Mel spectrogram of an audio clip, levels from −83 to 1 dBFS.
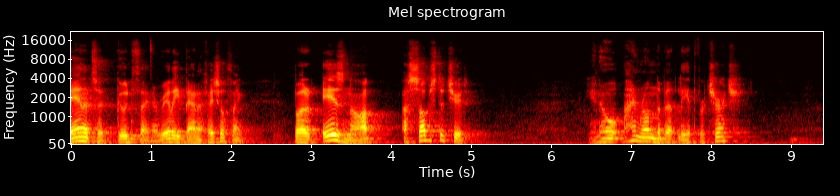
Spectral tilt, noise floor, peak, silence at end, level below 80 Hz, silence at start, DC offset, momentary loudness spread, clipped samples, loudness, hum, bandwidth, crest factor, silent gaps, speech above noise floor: -6 dB/octave; -57 dBFS; -6 dBFS; 0.35 s; -56 dBFS; 0 s; under 0.1%; 15 LU; under 0.1%; -24 LUFS; none; 15.5 kHz; 20 dB; none; 34 dB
